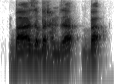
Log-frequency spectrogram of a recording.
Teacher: کیونکہ الف کے اوپر جزم آ گئی ہے، الف مجزوم ہے، جزم والا ہے، تو اس لیے یہاں پر جھٹکے سے پڑھیں گے اور جھٹکا لگتا ہے حمزہ میں۔ جس الف پر زبر، زیر، پیش یا جزم ہو وہ الف نہیں بلکہ حمزہ ہوتا ہے، لہذا اس کو حمزہ ہی پڑھائیں۔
